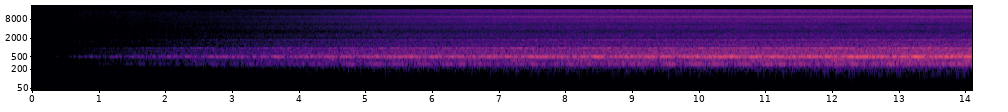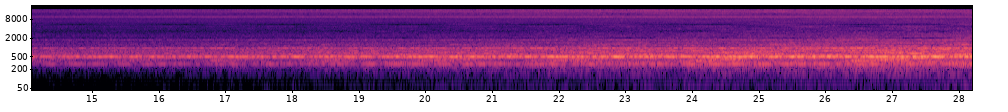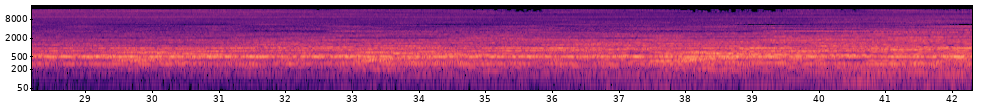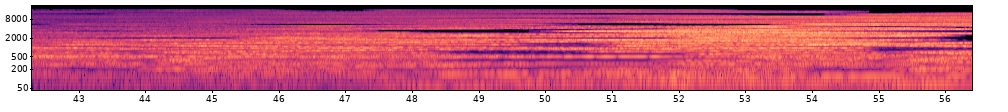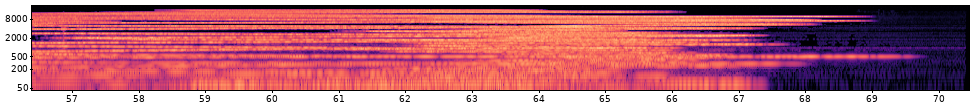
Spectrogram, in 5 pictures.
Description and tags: Using the white spray with the harmonics on I drew two squiggly lines across the image horizontally, then flipped the image 90 degrees counter-clockwise, then with a wide dark brush I darkened some areas of the image to make the sound progress for a narrow band continuous noise to a full bandwidth squiggly kind of noise.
